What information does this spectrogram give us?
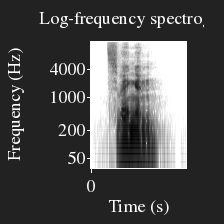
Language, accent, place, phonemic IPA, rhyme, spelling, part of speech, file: German, Germany, Berlin, /ˈt͡svɛŋən/, -ɛŋən, zwängen, verb, De-zwängen.ogg
- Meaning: to force, to cram (something/somneone into or through a tight space)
